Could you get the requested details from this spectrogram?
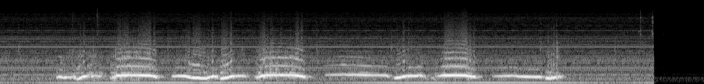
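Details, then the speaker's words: Stridor played in a CPAP training recording: loud, high-pitched, crowing musical sounds with each breath from upper airway obstruction, e.g. croup or foreign body; said to be loudest with the stethoscope over the trachea. "okay that long sound was Strider Strider is an upper Airway obstruction it can be commonly heard uh with cro or an upper Airway obstruction such as a foreign body obstruction"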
